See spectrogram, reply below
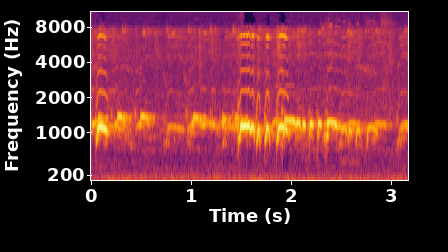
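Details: Zebra dove, local Indonesian bird singing energetically to lure other doves: an unbroken stream of low, wavering, bubbling coos with a sharper stuttered accent near the middle.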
